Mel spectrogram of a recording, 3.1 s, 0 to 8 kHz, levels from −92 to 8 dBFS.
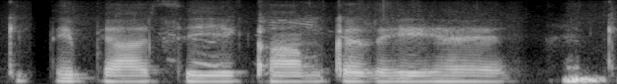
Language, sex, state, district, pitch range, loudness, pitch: Hindi, male, Himachal Pradesh, Shimla, 105-115 Hz, -18 LUFS, 110 Hz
